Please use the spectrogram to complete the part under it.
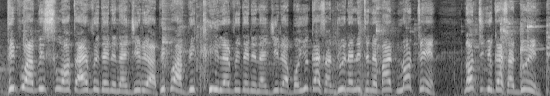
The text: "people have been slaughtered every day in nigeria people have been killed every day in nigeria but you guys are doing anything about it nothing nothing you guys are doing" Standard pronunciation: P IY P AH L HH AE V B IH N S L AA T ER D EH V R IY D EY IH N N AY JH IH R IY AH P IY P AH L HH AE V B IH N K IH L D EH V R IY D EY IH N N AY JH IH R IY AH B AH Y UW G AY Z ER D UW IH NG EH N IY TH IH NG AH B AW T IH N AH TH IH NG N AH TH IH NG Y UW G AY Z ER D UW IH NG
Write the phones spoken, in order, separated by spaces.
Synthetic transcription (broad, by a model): P IY P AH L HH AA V B IH N S L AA T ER EH V R IY D EY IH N N AY JH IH R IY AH P IY P AH L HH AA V B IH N K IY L EH V R IY D EY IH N N AY JH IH R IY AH B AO Y UW G AY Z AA D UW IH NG EH N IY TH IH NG AH B AW T N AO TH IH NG N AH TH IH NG Y UW G AY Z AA D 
